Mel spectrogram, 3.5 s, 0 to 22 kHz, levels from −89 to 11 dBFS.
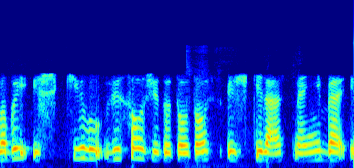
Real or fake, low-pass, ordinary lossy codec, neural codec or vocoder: real; 7.2 kHz; MP3, 48 kbps; none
